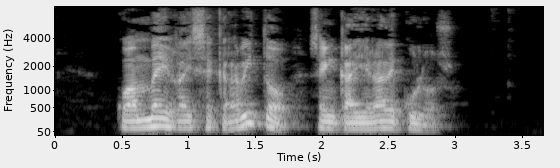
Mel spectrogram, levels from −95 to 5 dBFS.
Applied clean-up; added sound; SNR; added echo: none; none; none; none.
